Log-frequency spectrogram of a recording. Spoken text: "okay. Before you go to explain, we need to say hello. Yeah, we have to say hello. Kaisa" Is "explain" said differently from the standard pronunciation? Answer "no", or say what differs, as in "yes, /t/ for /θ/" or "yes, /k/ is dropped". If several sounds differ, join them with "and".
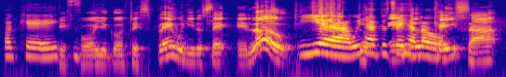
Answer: no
